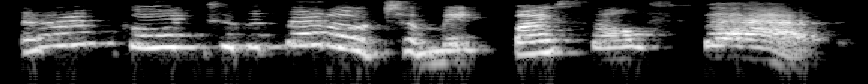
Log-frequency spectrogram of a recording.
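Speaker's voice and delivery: high, tiny goat voice; very small voice. A narrator's reading. Littlest goat answering the troll, very small high voice. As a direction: squeak it as the littlest billy goat. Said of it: "in his very small voice".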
